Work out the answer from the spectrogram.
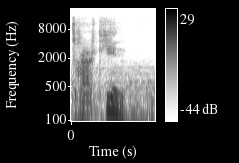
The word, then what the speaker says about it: Drakkhen: As it is pronounced Drakkhen.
